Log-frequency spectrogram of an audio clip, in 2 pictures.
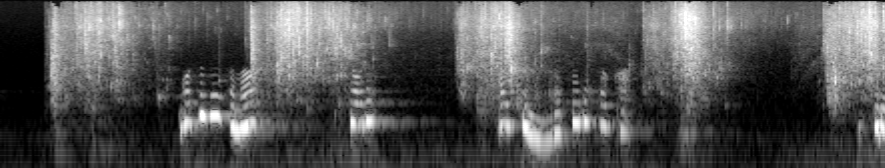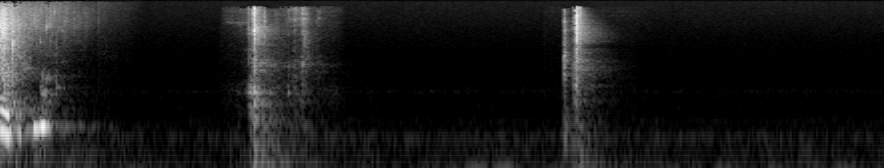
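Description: Water being drawn for a bath, heard as a few intermittent faint splashing, pouring bursts followed by two sharp isolated clicks in otherwise quiet surroundings.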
